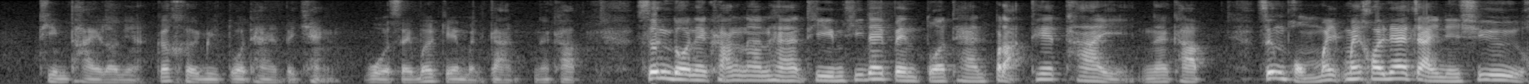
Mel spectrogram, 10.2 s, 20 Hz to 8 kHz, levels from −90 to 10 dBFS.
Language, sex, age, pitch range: Thai, male, 10-29, 115-170 Hz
